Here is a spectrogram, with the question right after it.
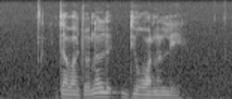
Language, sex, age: Northern Sotho, male, 22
